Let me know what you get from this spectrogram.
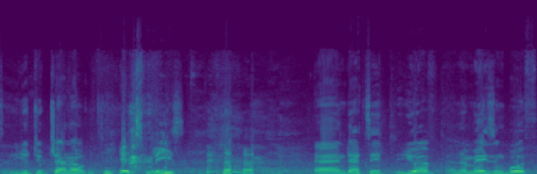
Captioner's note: laughing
